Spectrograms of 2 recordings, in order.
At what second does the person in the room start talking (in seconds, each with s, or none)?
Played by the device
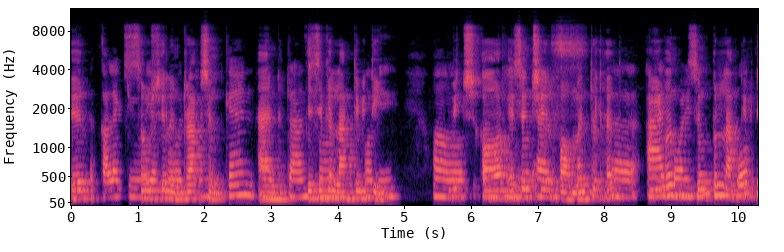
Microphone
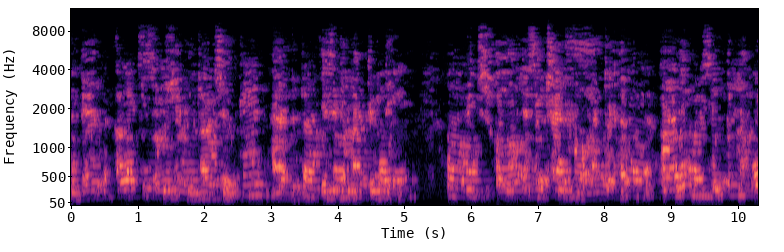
none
